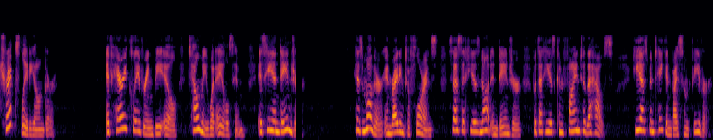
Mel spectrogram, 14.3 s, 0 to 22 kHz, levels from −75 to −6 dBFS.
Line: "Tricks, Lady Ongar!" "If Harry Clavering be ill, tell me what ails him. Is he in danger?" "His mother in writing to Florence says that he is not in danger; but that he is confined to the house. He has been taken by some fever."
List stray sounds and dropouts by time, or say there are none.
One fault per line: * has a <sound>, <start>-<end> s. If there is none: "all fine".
* has a dropout, 5.9-6.0 s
